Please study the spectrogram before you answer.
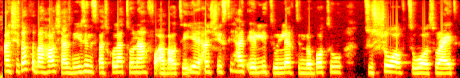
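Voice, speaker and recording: A woman's voice: on the low side, darkish tone, no echo. A woman reviewing skincare products in a chatty vlog style. She often tags her sentences with "okay" and "right?". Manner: addresses viewers fondly as "my loves". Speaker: beauty vlogger.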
